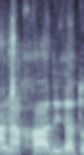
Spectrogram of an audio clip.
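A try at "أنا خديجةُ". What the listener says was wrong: আনা খাদিজাতু না, আনা খাদিজাতু। খয়ের পরে কিন্তু আলিফ নেই।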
